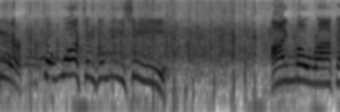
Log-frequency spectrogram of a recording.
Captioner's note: applause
